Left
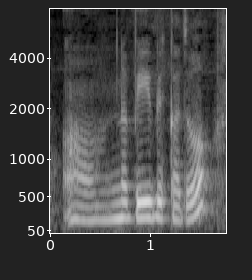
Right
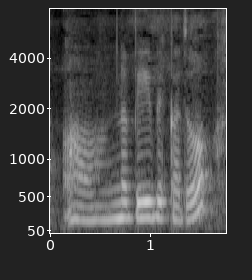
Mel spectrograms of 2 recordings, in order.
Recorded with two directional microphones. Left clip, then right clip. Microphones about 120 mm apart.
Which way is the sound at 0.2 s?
20° left (ahead or behind).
